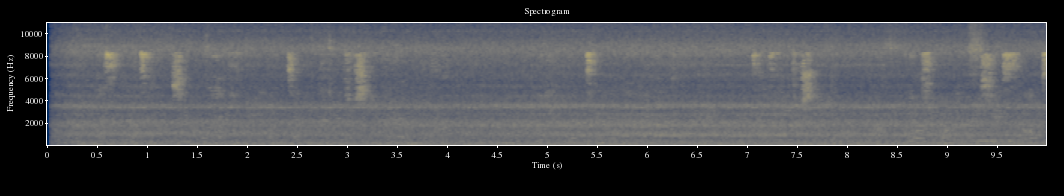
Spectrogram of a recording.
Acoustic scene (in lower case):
subway train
